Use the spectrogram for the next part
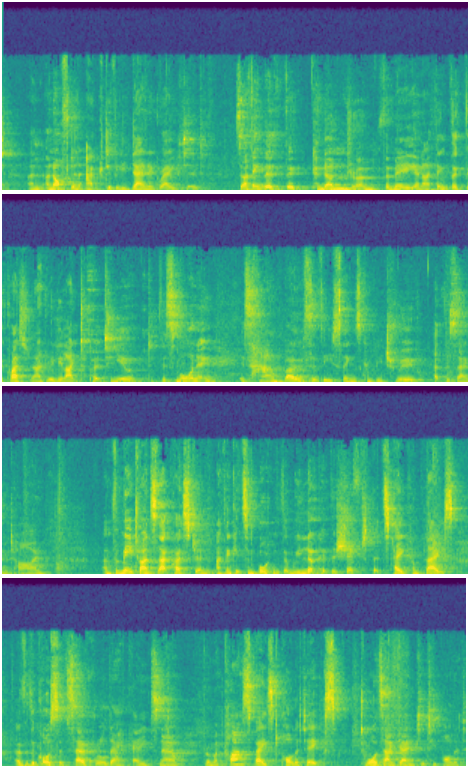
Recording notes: Recorded at Living Freedom Summer School 2023.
